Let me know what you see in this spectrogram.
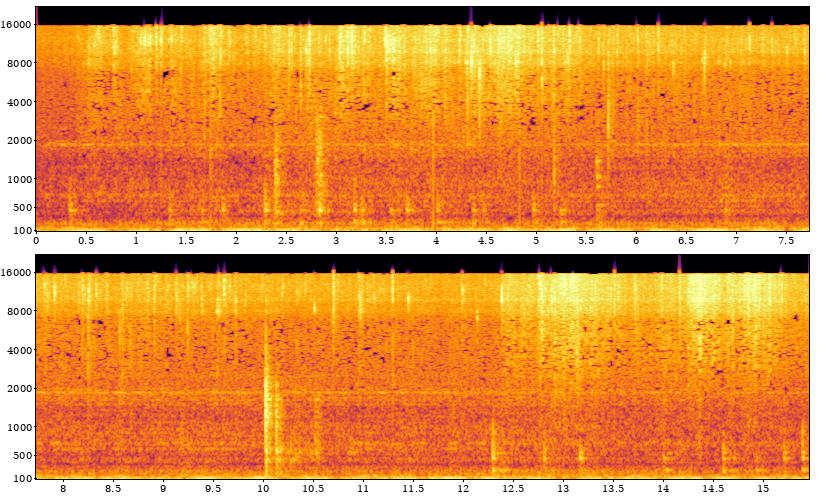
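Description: Sliced shallots, garlic and ginger sizzling in hot oil in a stainless-steel wok, stirred with a wooden spatula that scrapes and taps against the metal. One sharper tap comes about ten seconds in, over a low steady hum.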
